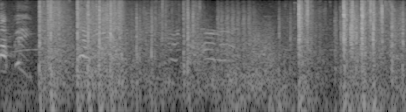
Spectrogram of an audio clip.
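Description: Rapid gunfire in Call of Duty: Modern Warfare, a dense run of sharp loud shots and bursts at close range, with a voice speaking over the shooting.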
